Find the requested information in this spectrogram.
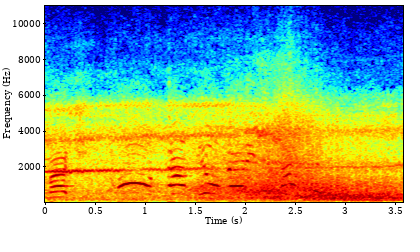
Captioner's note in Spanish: habla en inglés; esterina habla en inglés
